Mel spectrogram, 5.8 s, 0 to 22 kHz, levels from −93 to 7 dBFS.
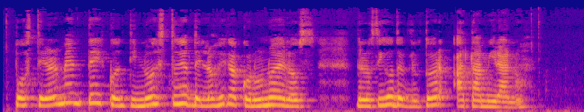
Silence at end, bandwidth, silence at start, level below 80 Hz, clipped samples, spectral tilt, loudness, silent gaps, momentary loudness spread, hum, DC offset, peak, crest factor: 0.55 s; 16 kHz; 0.15 s; -48 dBFS; under 0.1%; -5 dB/octave; -13 LUFS; none; 8 LU; none; under 0.1%; 0 dBFS; 12 dB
